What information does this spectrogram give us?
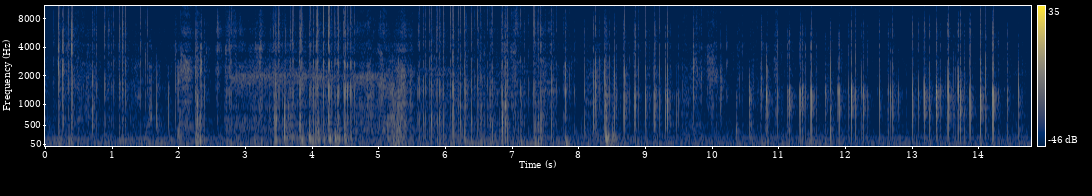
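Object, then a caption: Softcover book with card cover. Fingernails tap quickly and lightly on the glossy card front cover of a large softcover workbook, then on its spine edge. The taps come in dense, dry, clicky runs with a soft papery rustle between them, all quiet against a faint low hum.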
